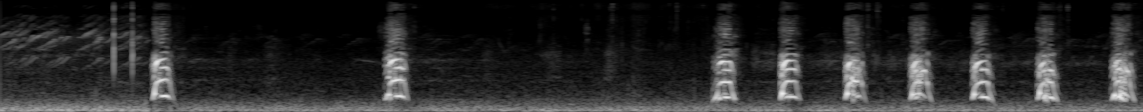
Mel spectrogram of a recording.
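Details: A Giant Schnauzer at lure training gives two spaced barks, then a quick regular burst of seven sharp barks in the last three seconds. Two dogs take part in the session.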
